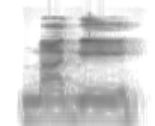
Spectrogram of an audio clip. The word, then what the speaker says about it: Mudgee: Mudgee. Yeah, I thought it is Mudgee. I thought it is Mudgee. D is silent.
